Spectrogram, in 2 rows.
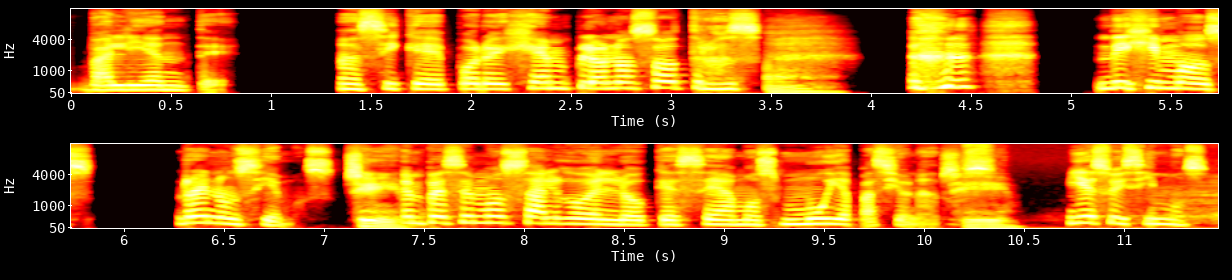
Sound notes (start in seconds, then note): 3.4 laughs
